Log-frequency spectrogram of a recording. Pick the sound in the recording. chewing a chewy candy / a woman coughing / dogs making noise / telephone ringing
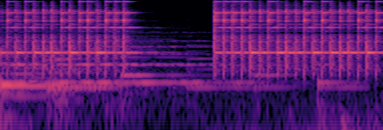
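telephone ringing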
